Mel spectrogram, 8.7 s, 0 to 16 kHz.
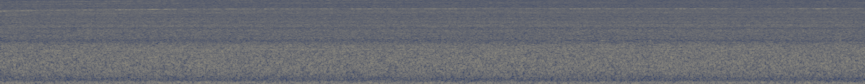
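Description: Jet engine reverse thrust roaring just after touchdown of a Boeing 737-800 in the PMDG flight simulator, a steady, loud broadband rumble and whoosh sustained throughout with no talk over it.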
